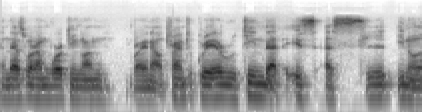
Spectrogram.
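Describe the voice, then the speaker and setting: Over a quiet background, a man with a Spanish accent speaks at a moderate pace, his fairly low voice dark and mellow in tone. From Honduras. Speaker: affiliate marketer. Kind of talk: interview.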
